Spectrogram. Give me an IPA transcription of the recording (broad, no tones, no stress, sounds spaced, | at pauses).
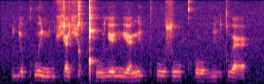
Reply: ʎ æ kʷʼ e ɲ u ç æ ç ɒ ǃʰ u lʲ æ nʲ æ n i pʰ u z u kʰ o v i tʷ æ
